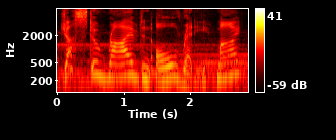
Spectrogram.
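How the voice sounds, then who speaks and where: Imperious demon lady, slow and menacing, pitch swoops around, loud music under it. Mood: mocking. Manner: formal, menacing, mockingly amused. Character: imperious female demon, taunting and unhurried. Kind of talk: audio drama acting.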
